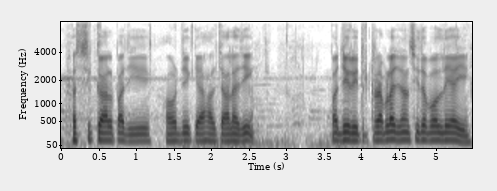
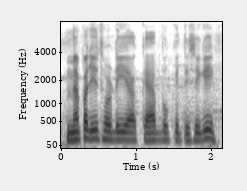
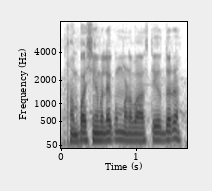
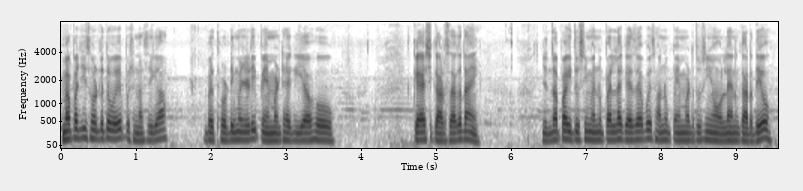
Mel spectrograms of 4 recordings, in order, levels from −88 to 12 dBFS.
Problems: constant background noise, continuous background conversations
